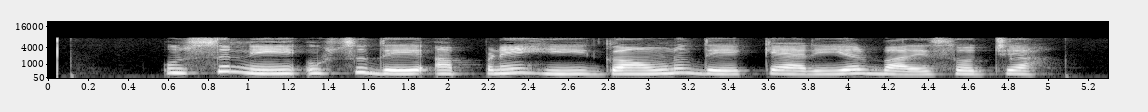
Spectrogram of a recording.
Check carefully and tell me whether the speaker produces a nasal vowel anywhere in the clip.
no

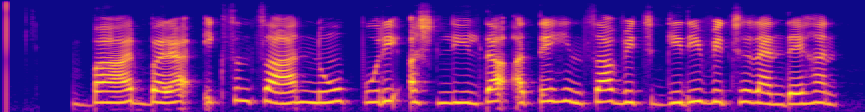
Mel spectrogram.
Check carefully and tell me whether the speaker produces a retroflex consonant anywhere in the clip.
no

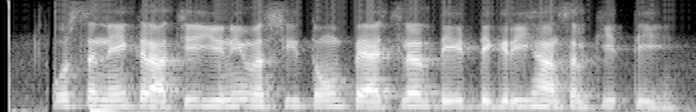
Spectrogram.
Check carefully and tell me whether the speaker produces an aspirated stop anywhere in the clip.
no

